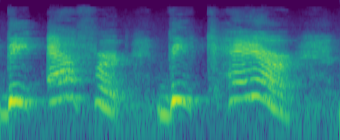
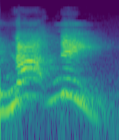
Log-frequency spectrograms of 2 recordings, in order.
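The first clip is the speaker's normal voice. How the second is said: usual speaking voice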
